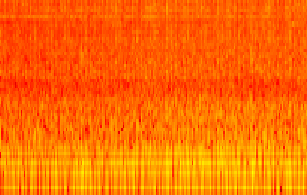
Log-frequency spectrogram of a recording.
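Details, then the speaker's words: Farmall M tractor idling normally after a short drive, with a single fuel filter to the carburetor; an earlier shutdown was blamed on faulty wiring: steady low, even idle with no misses or knocks, purring smoothly. "Filter, guaranteed clean fuel in that carb, no doubt about it. And boy, it's just purring like a kitten."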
